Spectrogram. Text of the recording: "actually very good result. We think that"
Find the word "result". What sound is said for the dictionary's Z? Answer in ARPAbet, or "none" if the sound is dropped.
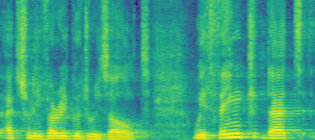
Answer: Z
